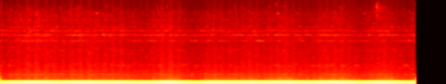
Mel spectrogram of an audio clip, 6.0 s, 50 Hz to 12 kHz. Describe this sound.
Recorded with a Zoom and a Zoom MSH-6 MS Capsule, an audio file of a man blowing into a bottle. Recorded in a small room.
